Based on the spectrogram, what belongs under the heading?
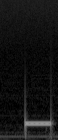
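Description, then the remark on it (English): A single steady electronic telephone tone sounds for about half a second as a phone call is placed to comedian James Adomian's mobile, clean and fairly loud against a low background hum, starting and stopping abruptly like a ringback or dialing beep. “Calling James, they do be in mobile.”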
